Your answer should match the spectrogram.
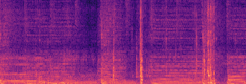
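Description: Background music with a beat, over a skateboard rolling on concrete, with a few sharp clacks of the board about a second in.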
